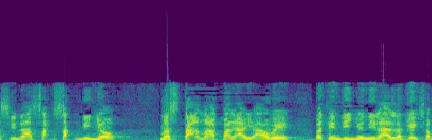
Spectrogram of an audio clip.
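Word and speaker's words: Yahweh: inyo Sabi nila rito while inclining to view the pronunciation yahwe as the more correct way since 14 century Dito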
